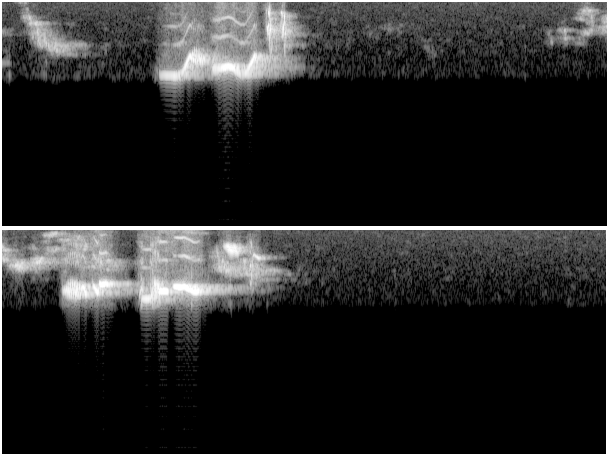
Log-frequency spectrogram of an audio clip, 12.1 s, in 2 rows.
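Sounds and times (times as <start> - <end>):
Eurasian blackbird Turdus merula singing: 0.1 - 0.8, 1.6 - 3.0, 5.6 - 9.0.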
